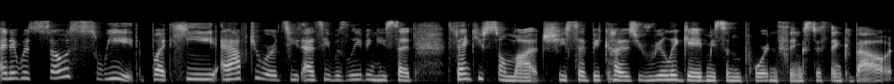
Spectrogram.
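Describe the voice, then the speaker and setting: A woman talks at a moderate pace with hardly any pauses and a fairly high pitch. Her pitch variation is ordinary, and noticeable background noise is present. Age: 50s. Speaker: life coach. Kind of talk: interview. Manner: casual, conversational.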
